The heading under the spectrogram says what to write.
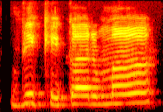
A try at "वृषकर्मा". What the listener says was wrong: श पूरा बोलिए वृषकर्मा हाँ हम ऋषभ बोलते हैं ना, ऋषभ श पूरा बोलते हैं ना, ऋषभ ऐसे नहीं बोलते हैं। तो वृषभ वृषकर्मा वैसे श पूरा।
